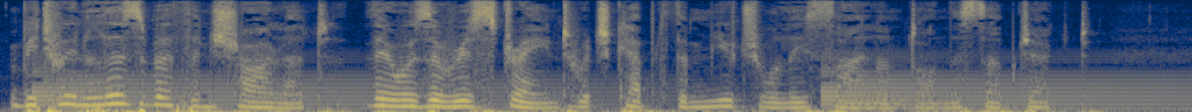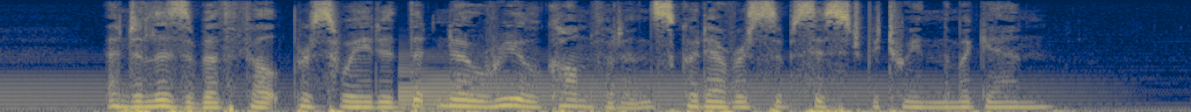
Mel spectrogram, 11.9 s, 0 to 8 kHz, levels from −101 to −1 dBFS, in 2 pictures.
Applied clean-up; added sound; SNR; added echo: none; Keyboard (musical); 16 dB; none.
